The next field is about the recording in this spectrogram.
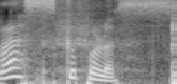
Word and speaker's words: Raskopoulos: I can never pronounce his name. Raskopoulos.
